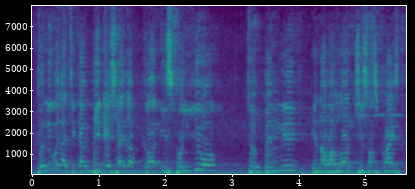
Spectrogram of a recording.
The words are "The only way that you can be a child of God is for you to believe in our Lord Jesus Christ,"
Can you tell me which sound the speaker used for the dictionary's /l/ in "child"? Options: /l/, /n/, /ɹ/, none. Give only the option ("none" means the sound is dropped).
none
